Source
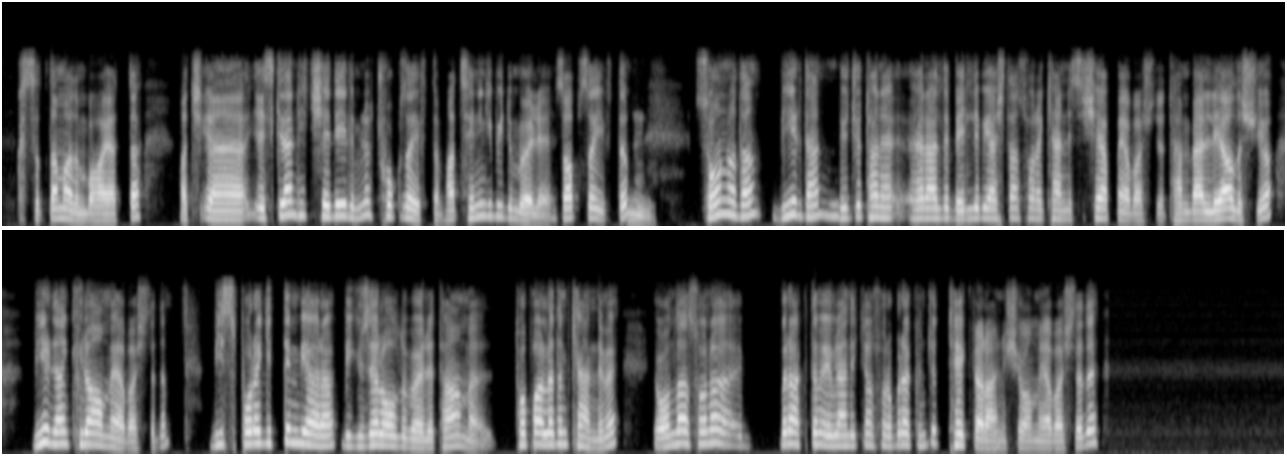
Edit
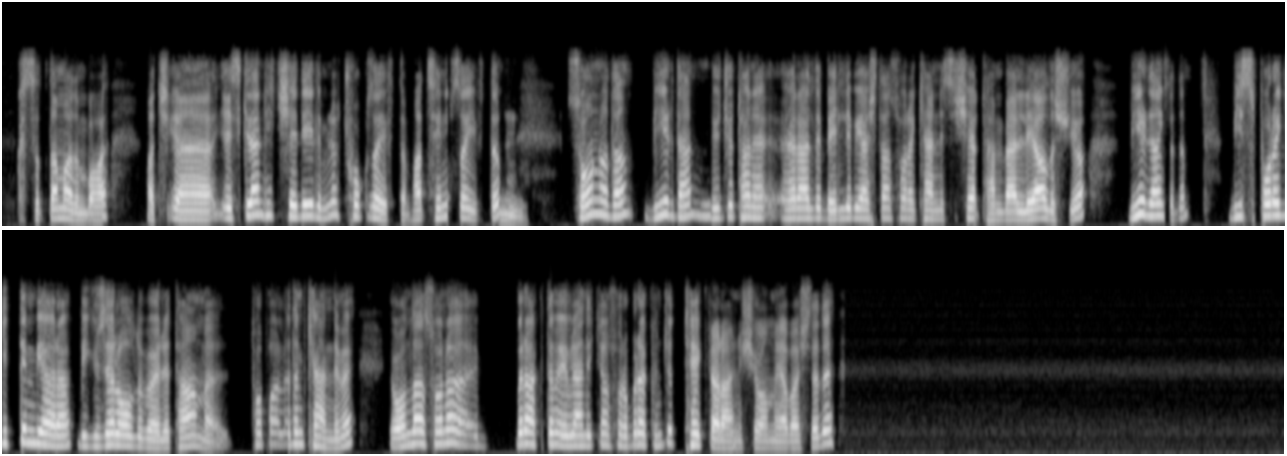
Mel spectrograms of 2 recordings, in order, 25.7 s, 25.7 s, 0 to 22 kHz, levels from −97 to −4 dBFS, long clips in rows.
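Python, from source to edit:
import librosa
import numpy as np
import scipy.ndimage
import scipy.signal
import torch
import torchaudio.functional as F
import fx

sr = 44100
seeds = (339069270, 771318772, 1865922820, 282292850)

y = fx.edit(x, sr, fx.cut(start_s=1.0, length_s=0.33),
    fx.cut(start_s=4.78, length_s=0.95),
    fx.cut(start_s=11.0, length_s=0.59),
    fx.cut(start_s=13.49, length_s=0.77),
    fx.fade_out_to(start_s=17.58, length_s=0.75, floor_db=-23.0), tone=tone)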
